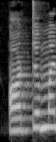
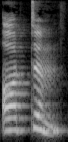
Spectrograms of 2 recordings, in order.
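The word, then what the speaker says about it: autumn: ऑटो मां नहीं ऑटम ओटोमन नहीं ऑटम सी ओ ल ओ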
